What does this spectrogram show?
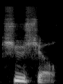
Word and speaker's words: Kyusho: So, for those of you taking notes, cusho spelled k yu. It's a long u sho using Romani, using the English language alphabet. Okay. So, cusho, right? uh the use just held longer.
